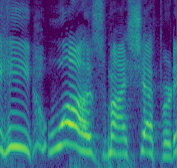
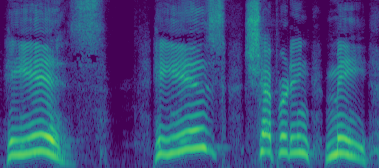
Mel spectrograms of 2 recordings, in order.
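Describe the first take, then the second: First: "was" drawn out and loud; stress on WAS. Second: "is" held, with a pause after it; stress on IS. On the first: Preacher saying what David didn't say, stress on WAS. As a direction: punch "was" as the wrong tense. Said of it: "David did not say". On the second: Preacher answering what David said, stress on IS. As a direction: slowly set "is" apart as the answer. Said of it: "David said what?". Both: Shown as a demonstration.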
